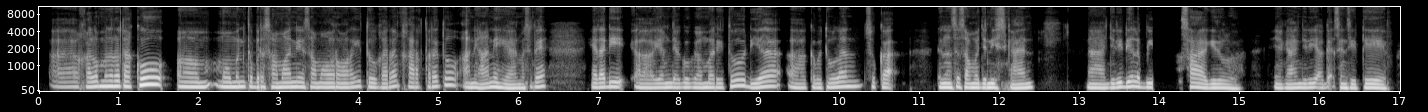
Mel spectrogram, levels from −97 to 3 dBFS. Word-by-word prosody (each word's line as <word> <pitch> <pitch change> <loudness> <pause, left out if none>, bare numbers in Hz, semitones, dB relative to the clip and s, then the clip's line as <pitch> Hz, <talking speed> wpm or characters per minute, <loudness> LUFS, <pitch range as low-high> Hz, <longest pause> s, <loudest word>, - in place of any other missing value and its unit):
Eee, 185 -1 -9
kalau 185 0 +1
menurut 205 0 +4
aku, 255 +7 +5 0.2
eee, 185 -1 +3
m 175 - +3 0.2
momen 185 -1 +3
kebersamaan 175 -1 +1
yang 175 - 0
sama 165 -1 0
orang-orang 165 +4 -1
itu 170 -2 -1
karena 165 +5 -2
karakternya 180 -1 -5
tuh 250 0 -1
aneh-aneh 160 +1 +1
ya, 140 -3 +1
maksudnya, 185 +7 -1 0.6
ya - - -1
tadi, 180 +2 +1
eee, 155 -4 -2
yang 160 +1 +1
jago 165 0 -1
gambar 160 0 +1
itu 205 +8 0
dia, 185 +5 0
eee, 155 -6 -3
kebetulan 180 +6 -1
suka 170 -7 -4 0.6
dengan 160 0 +5
sesama 160 -2 +2
jenis 155 -5 +3
kan. 145 +3 +1 0.7
Nah 145 -1 +1
jadi 155 +3 +1
dia 190 +1 +3
lebih 160 -1 0 0.4
sa 170 -3 0
gitu 145 0 +2
loh, - - -4 0.4
ya 145 - -1
kan 145 +2 +1
jadi 155 0 0
agak 190 +3 -8
sensitif. 145 -1 +1
165 Hz, 160 wpm, -18 LUFS, 155-185 Hz, 0.7 s, aku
